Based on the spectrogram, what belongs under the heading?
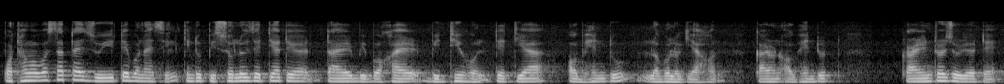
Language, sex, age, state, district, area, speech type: Assamese, male, 18-30, Assam, Lakhimpur, rural, spontaneous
